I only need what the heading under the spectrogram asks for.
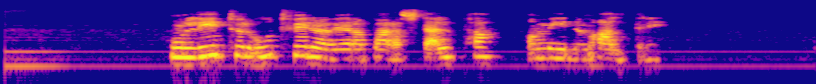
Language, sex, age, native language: Icelandic, female, 50-59, Icelandic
